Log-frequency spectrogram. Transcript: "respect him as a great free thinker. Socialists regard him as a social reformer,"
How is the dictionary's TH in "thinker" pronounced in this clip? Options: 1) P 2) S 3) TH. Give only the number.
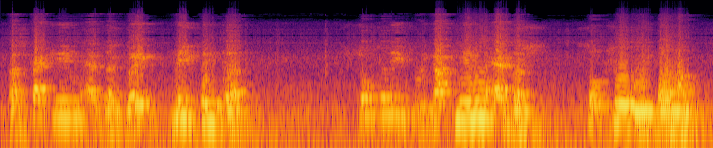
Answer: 2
